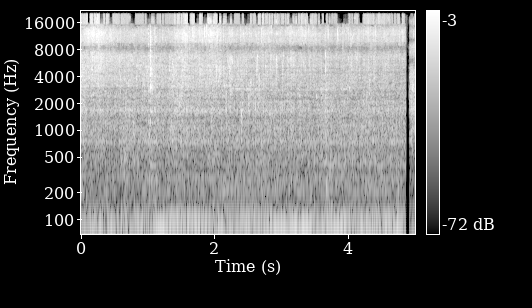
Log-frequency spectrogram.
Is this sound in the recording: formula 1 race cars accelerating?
no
